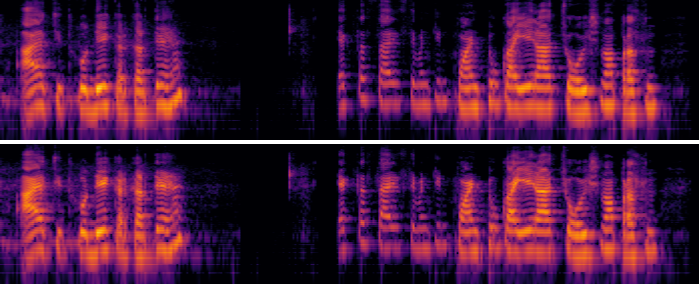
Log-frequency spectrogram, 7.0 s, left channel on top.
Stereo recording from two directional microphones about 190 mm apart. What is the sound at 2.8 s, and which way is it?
Speech, 35° left (ahead or behind).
